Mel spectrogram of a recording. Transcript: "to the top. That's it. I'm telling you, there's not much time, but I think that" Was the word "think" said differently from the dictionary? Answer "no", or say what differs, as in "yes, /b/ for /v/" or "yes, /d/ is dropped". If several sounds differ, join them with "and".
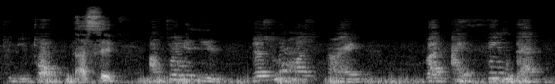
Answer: no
